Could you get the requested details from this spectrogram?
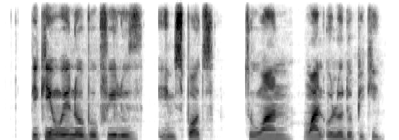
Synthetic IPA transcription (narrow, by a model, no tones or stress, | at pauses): pikĩnwenobukfiluz | ĩmspɔt | tu | wãnolodopikĩn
